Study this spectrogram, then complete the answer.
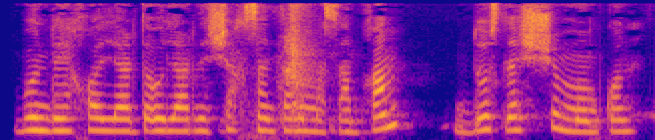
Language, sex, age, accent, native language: Uzbek, female, 19-29, Samarqand, Uzbek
